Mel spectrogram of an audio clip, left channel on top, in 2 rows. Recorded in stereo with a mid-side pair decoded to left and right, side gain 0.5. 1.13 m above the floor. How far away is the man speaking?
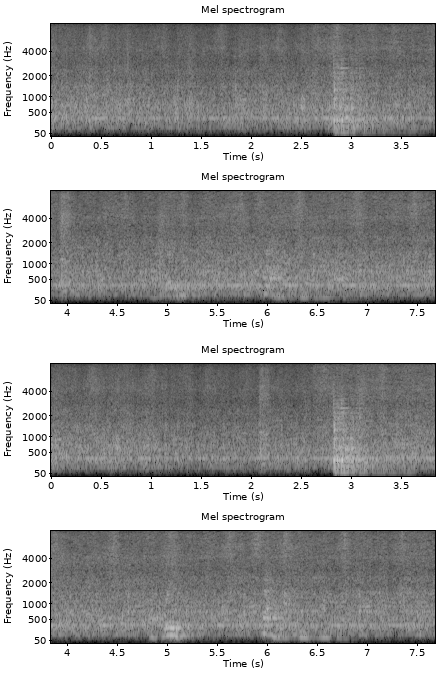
About 7 m.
